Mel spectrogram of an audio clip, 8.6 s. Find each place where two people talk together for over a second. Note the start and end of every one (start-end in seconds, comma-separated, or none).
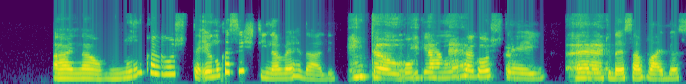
5.0-6.4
